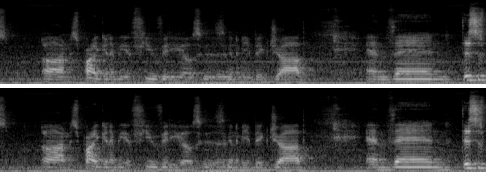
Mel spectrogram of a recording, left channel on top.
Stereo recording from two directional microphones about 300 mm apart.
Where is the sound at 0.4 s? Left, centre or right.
Centre.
